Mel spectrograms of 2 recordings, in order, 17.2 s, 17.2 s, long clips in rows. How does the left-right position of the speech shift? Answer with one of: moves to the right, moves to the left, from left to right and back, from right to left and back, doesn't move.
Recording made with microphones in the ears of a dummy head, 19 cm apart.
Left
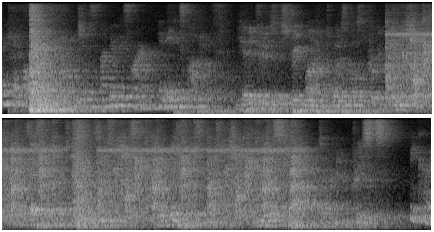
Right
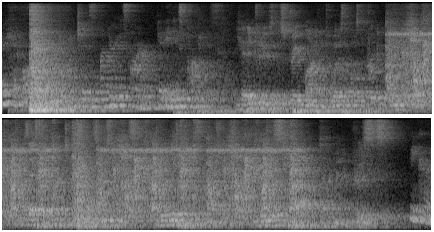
moves to the left.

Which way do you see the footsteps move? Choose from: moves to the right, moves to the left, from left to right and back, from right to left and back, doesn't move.
moves to the right.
